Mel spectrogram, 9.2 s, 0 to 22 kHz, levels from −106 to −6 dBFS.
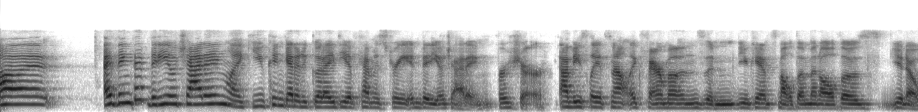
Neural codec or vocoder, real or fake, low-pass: none; real; 7.2 kHz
